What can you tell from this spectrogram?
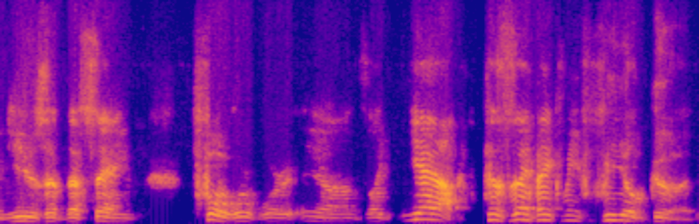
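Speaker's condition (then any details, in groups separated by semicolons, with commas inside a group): Cerebral palsy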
